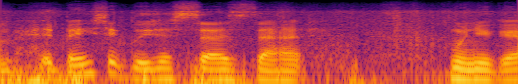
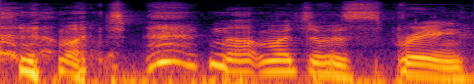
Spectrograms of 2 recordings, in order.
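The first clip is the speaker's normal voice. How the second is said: laughing; 10 semitones higher than usual. Real, not acted. Laughing at the frozen spring.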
